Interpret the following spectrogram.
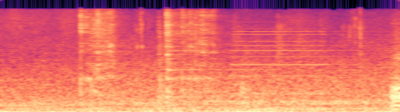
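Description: A few sharp clinks of a metal spoon against a stainless steel bowl in the first second, followed by a faint metallic ring, over a steady low hum.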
